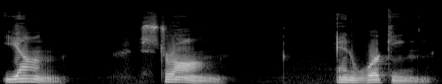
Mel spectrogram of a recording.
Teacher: It makes a sound in your nose, like this. There's no g sound when you see ng at the end of a word. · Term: nasal sound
